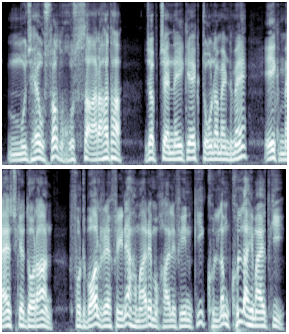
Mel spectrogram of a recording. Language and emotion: Urdu, angry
